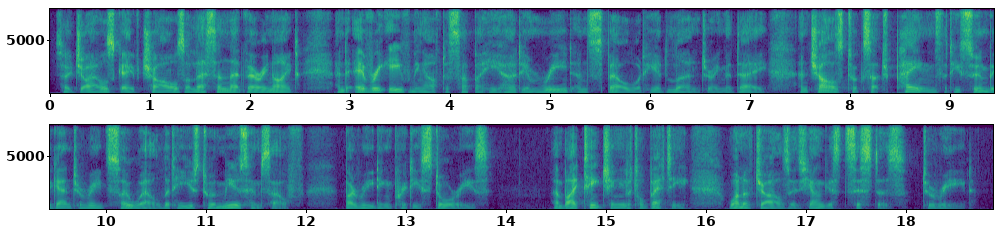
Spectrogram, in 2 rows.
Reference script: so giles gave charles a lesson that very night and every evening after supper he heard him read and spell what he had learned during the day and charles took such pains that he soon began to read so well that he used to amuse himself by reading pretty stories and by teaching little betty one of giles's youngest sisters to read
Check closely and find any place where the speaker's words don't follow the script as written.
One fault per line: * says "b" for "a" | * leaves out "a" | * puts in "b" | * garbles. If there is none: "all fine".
all fine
